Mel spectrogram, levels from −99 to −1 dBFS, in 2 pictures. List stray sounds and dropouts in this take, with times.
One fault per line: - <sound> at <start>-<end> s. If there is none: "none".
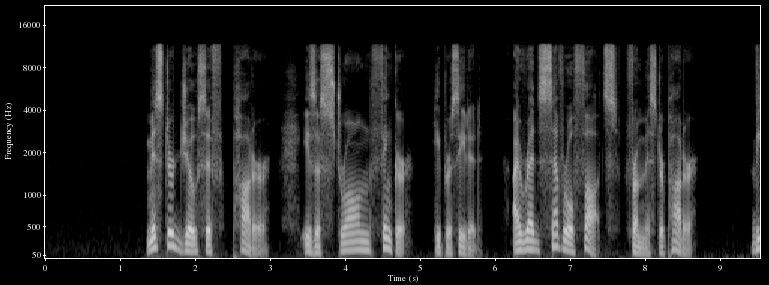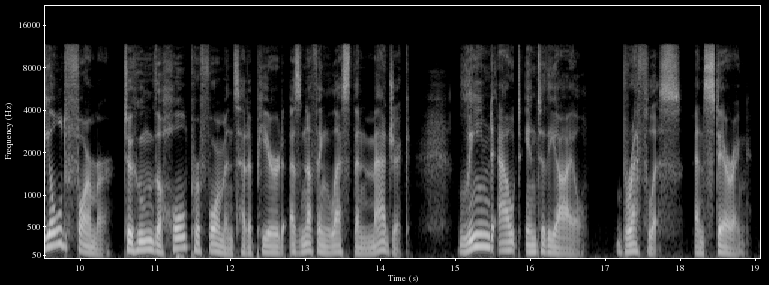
none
